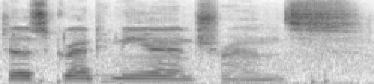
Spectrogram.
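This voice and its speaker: A man's voice: medium pitch, steady tone, very slow, background noise. A man giving casual gameplay commentary as he plays, in short offhand remarks. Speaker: game player.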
